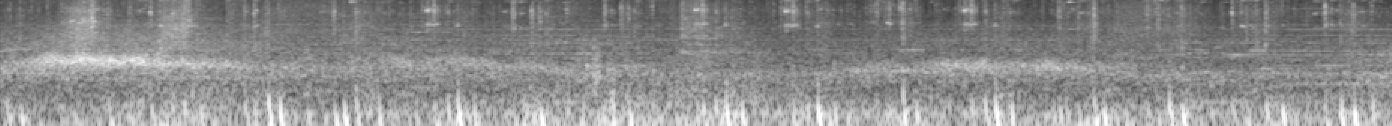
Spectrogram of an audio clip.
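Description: Horses gallop in a medieval battle in Bannerlord with a Game of Thrones mod: a dense, steady clatter of hooves runs throughout, loud and close, with battle noise around it and occasional faint voices.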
